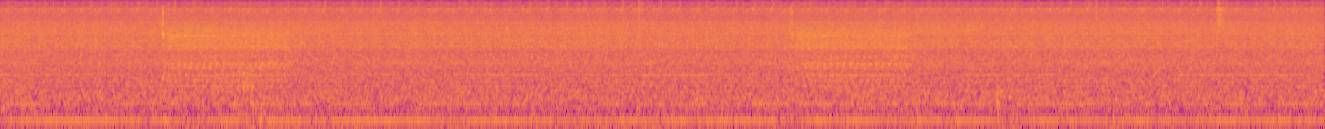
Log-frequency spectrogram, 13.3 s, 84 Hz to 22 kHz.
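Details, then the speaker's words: 2006 Lincoln Town Car AC, after stop-leak, while adding a can of Freon at idle: steady idle with a short clutch engage-and-drop about every six seconds, then compressor comes on full time; cycling from low refrigerant, suspected small leak. "I hear the compressor. It just went on full time."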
